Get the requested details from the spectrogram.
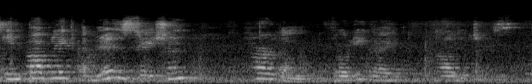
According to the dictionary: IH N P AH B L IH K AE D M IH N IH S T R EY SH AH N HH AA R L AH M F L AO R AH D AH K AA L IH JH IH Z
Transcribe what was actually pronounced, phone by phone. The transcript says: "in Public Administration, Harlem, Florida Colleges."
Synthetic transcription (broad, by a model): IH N P AH B L IH K AE D M IH N IH S T R EY SH AH N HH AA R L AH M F AO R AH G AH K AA L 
